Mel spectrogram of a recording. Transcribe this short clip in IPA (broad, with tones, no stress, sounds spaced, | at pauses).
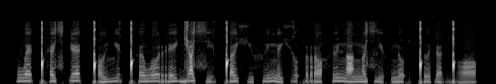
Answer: w ɛ˧˥ ǃʰ ɛ˧˥ sʲ ɗ ɛ˧˥˧ ǃ ɔ˩˧ ʎ ɛ˥ ǃʰ ə˧˥˧ w o˧˥˧ r e˧˥˧ ɟ ɑ˥ sʲ e˩˧ ǃ ɐ˧˥˧ ç i˩ f i˧˥ n ɛ˩ ç o˧˥ ʔ r ɔ˧ h ʉ˥ n ɑ˧ n ɔ˧ sʲ lʲ ɔ˩ ʔ n o˧ ʔ ǃ ɯ˧ ɗ ɐ˩˧ ɡ͡ǃ ɔ˩˧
